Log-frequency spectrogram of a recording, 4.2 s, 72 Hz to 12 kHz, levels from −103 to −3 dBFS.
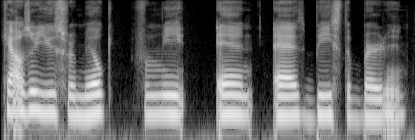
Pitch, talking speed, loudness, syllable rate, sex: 180 Hz, 175 wpm, -19 LUFS, 4.1 syllables/s, female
